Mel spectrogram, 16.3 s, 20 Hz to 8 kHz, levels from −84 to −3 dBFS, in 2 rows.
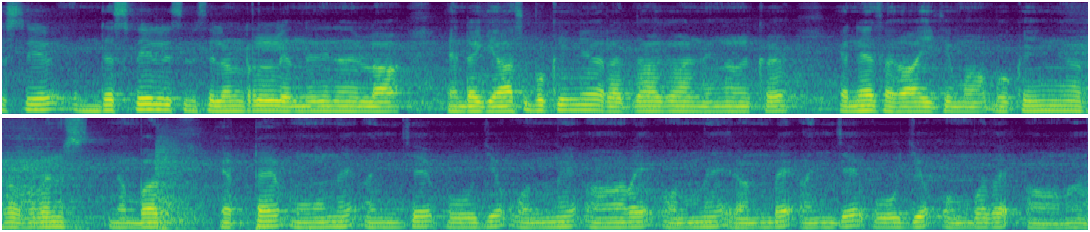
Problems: constant background noise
